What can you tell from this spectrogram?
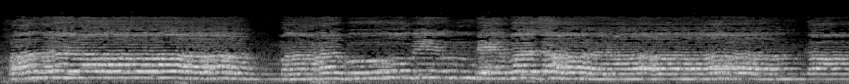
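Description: Male voice singing an unaccompanied Arabic devotional song in praise of the Prophet, with long held notes that waver and bend in pitch. There is a short break for breath about two and a half seconds in.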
